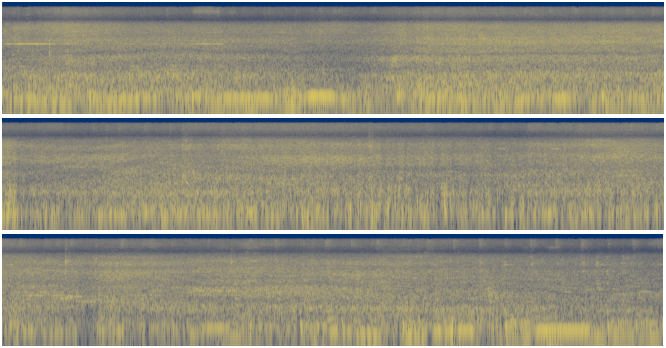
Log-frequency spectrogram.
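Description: Wind buffeting the microphone over a steady outdoor rush of road traffic. A faint steady high tone sounds in the first few seconds.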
